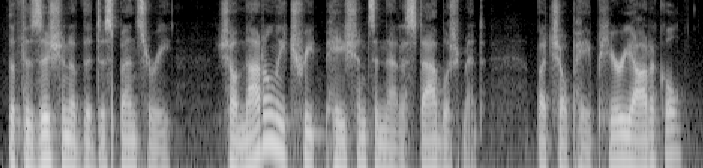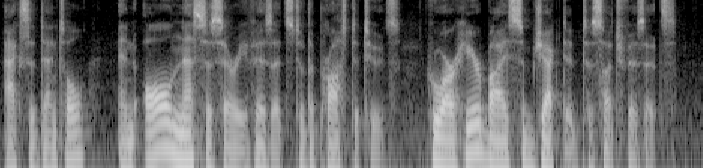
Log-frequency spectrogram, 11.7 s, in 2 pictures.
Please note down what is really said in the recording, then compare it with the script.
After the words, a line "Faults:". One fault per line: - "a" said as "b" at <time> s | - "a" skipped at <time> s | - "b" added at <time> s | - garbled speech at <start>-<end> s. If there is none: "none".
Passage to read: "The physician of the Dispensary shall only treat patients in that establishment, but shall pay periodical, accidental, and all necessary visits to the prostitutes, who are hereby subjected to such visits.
"The physician of the Dispensary shall not only treat patients in that establishment, but shall pay periodical, accidental, and all necessary visits to the prostitutes, who are hereby subjected to such visits.
Faults:
- "not" added at 2.0 s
